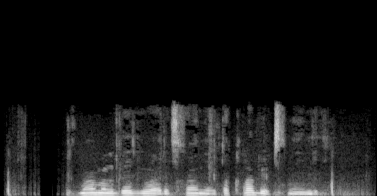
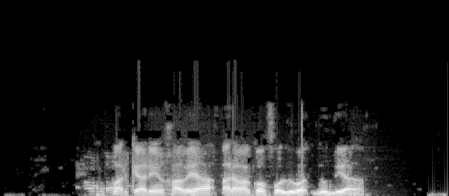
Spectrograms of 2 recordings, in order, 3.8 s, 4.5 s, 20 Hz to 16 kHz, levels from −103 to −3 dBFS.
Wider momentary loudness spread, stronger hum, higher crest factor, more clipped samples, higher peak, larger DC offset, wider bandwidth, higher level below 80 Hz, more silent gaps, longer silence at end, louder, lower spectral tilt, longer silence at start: about the same, 12 LU vs 10 LU; neither; about the same, 18 dB vs 14 dB; neither; about the same, -2 dBFS vs 0 dBFS; neither; about the same, 7.8 kHz vs 7.4 kHz; second, -64 dBFS vs -52 dBFS; first, 0.41-0.52 s vs 4.21-4.26 s; first, 0.45 s vs 0.05 s; second, -19 LUFS vs -13 LUFS; about the same, -6.5 dB/octave vs -7.5 dB/octave; second, 0.05 s vs 0.85 s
